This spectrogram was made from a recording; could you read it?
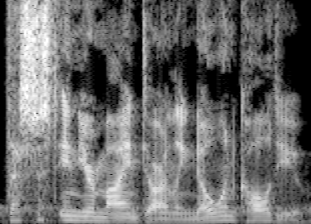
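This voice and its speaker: A man's voice: medium pitch, a little fast, a bit bright, slight background noise, lightly acted. A man playing a worried, skeptical, protective husband in an old-time radio horror drama, fretful and dramatic. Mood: concerned. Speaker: voice actor.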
